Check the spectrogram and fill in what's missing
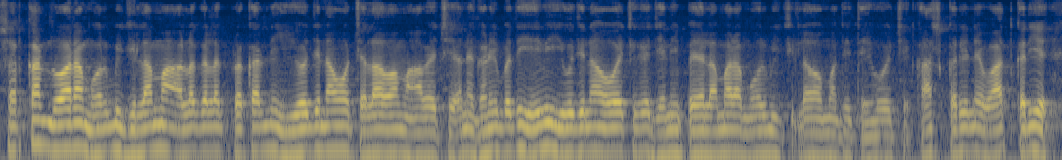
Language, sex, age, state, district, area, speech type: Gujarati, male, 60+, Gujarat, Morbi, rural, spontaneous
